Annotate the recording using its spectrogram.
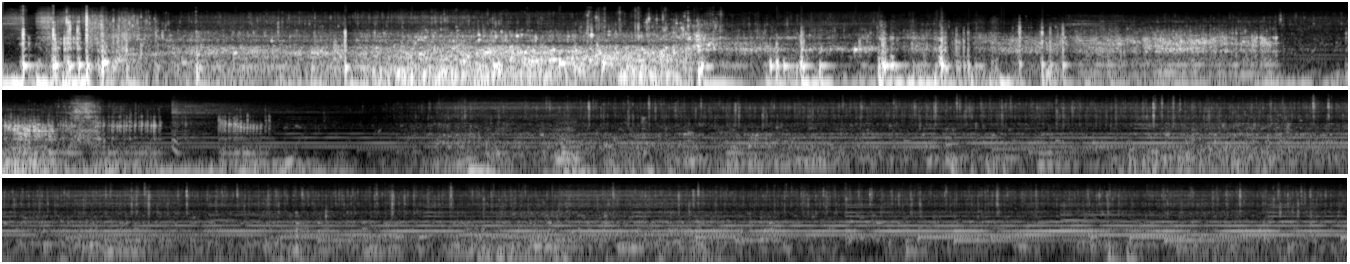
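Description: A scuba diver rolling backward into the sea: a loud splash, then water and bubble noise that fades out over about ten seconds. From about thirteen seconds, quiet background music with held notes.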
